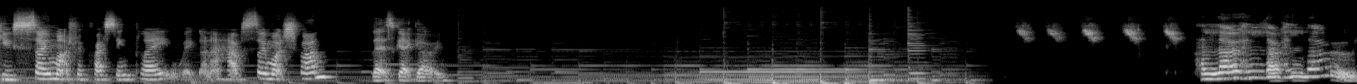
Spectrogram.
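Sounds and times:
speech: 0.0 - 4.7, 12.0 - 13.5
music: 0.0 - 10.0
small birds chirping outside a window: 10.0 - 12.0.

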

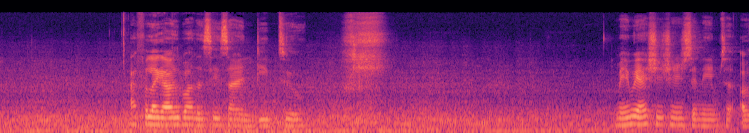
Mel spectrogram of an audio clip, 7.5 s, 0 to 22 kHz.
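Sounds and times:
train rumbling past with a heavy low-frequency roar: 0.0 - 7.4
speech: 1.3 - 3.8, 6.2 - 7.4.

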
